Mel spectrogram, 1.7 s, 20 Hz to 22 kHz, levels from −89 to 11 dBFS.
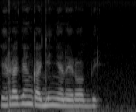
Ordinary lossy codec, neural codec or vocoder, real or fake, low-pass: none; vocoder, 44.1 kHz, 128 mel bands every 256 samples, BigVGAN v2; fake; none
